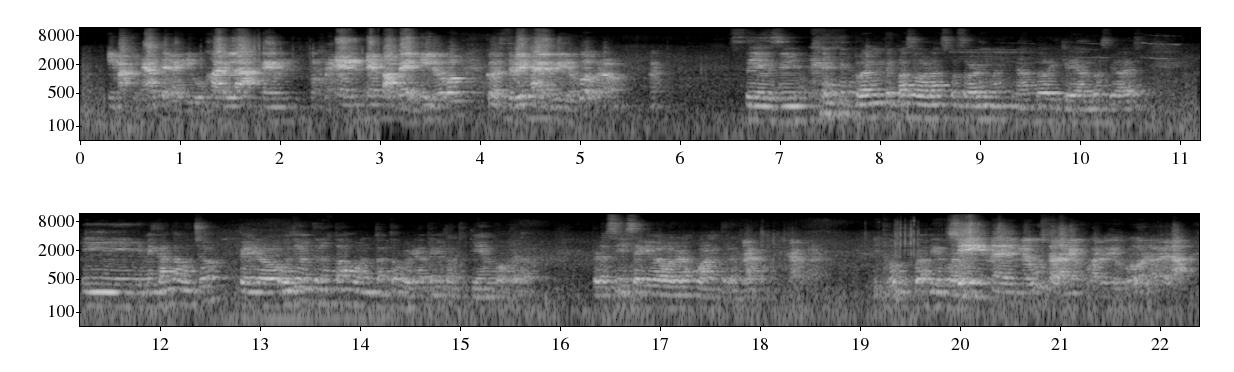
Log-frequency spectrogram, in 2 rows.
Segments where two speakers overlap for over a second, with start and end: none

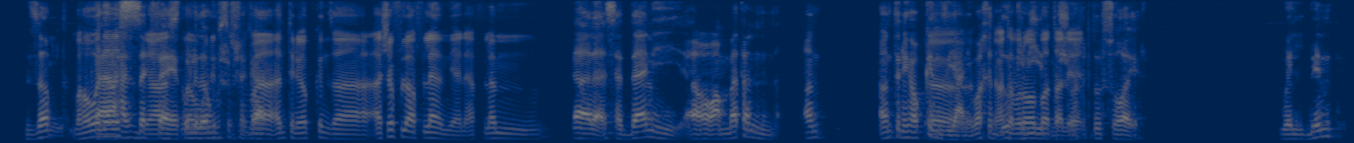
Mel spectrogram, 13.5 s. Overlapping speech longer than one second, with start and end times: 0.9-2.7, 9.3-10.9

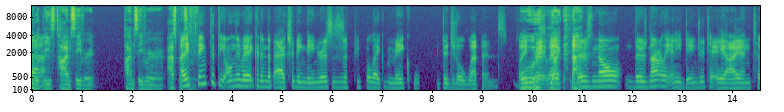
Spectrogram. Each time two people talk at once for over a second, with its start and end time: 9.8-11.0

